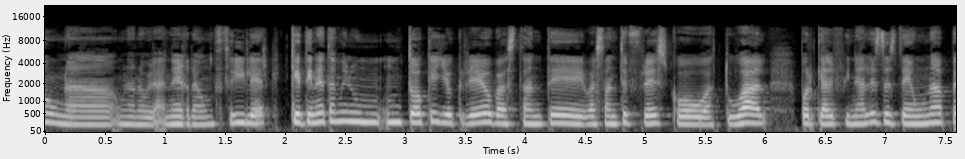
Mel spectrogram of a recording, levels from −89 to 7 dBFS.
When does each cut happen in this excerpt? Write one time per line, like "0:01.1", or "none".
none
